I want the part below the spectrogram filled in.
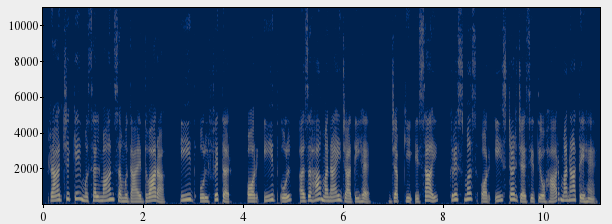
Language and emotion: Hindi, neutral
